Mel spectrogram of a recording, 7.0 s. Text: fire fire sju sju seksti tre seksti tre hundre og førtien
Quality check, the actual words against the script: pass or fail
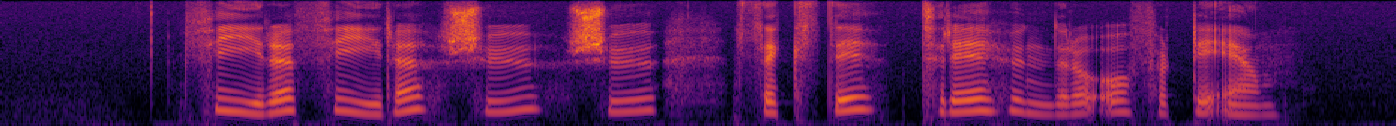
fail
